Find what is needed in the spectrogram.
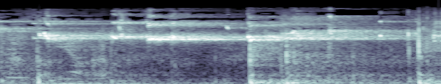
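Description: A basketball bouncing on a hardwood gym floor, two sharp thuds about a second apart, with sneakers squeaking on the floor.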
